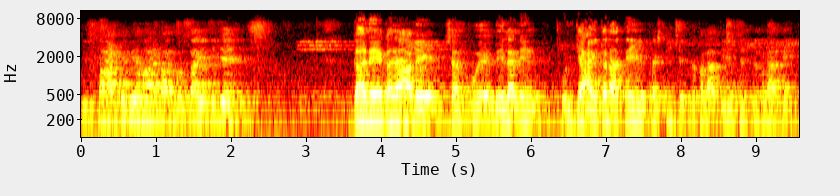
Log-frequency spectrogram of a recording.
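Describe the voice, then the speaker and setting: A man's voice: fairly high pitch, monotone, moderate pace, slight background noise. A male math teacher giving a classroom lecture, asking the students questions and answering them himself. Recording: very echoey room with long reverb.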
